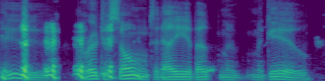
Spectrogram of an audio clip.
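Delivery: put-on low swooping Liverpool accent. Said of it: "purely [name]'s accent, where he's like".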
